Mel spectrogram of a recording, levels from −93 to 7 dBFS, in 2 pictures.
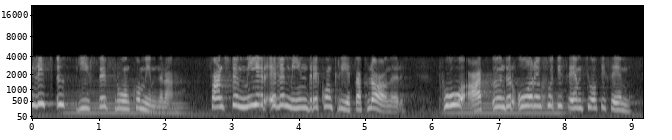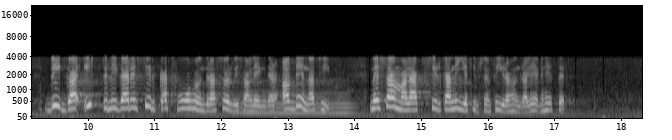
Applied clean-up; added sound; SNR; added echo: none; Bowed string instrument; 19 dB; none.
